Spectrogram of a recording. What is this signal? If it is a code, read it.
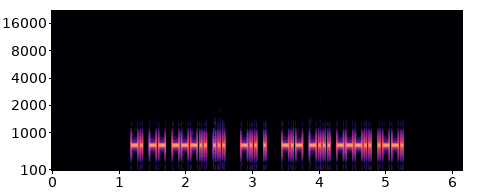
Morse code, heard as a keyed tone, about 36 wpm, 700 Hz. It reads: NM8S DE KB8P
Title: USA Callsign DE Callsign - 4 Characters - 35wpm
